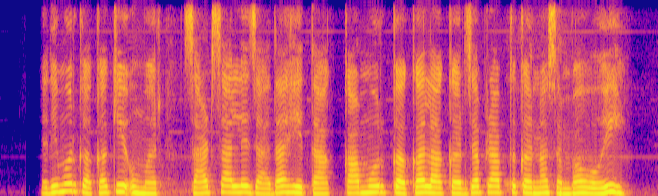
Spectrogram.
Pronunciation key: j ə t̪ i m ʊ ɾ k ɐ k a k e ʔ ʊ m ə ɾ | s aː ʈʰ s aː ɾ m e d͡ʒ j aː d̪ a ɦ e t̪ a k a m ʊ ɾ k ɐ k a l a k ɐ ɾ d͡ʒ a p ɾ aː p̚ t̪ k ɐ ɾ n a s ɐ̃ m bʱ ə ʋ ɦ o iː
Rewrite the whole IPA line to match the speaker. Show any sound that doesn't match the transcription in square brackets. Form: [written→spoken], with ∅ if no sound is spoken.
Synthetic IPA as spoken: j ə [t̪→d̪] i m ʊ ɾ k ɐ k a k e ʔ ʊ m ə ɾ | s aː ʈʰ s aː [ɾ→l] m e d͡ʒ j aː d̪ a ɦ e t̪ a k a m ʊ ɾ k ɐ k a l a k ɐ ɾ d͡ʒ a p ɾ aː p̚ t̪ k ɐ ɾ n a s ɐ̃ m bʱ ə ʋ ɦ o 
